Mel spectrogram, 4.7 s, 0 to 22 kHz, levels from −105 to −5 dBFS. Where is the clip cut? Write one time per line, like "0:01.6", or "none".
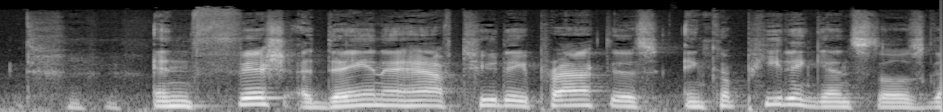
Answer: none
